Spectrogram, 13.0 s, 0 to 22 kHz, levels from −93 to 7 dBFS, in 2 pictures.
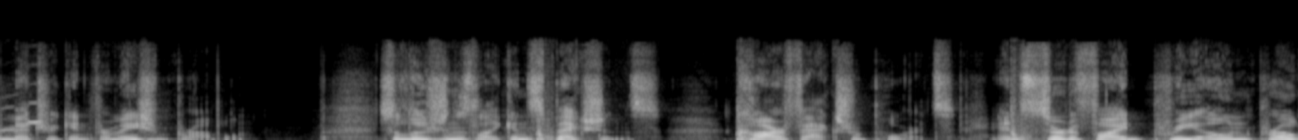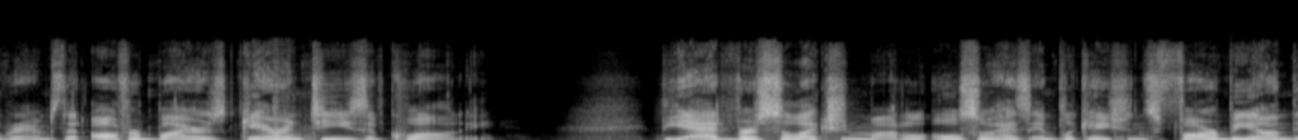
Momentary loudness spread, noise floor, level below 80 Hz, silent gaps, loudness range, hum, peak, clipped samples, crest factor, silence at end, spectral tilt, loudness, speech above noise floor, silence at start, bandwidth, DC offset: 12 LU; -58 dBFS; -46 dBFS; none; 3 LU; none; -6 dBFS; under 0.1%; 18 dB; 0 s; -4.5 dB/octave; -23 LUFS; 35 dB; 0 s; 15.5 kHz; under 0.1%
